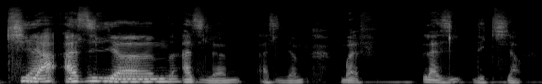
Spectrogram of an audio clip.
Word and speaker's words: Khia Asylum: desia pour en parler faut savoir le prononcer c'est qui a asilum l'asile des kia c'est pas c'est pas compliqué islam comme la saison de American story voilà tu veux expliquer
